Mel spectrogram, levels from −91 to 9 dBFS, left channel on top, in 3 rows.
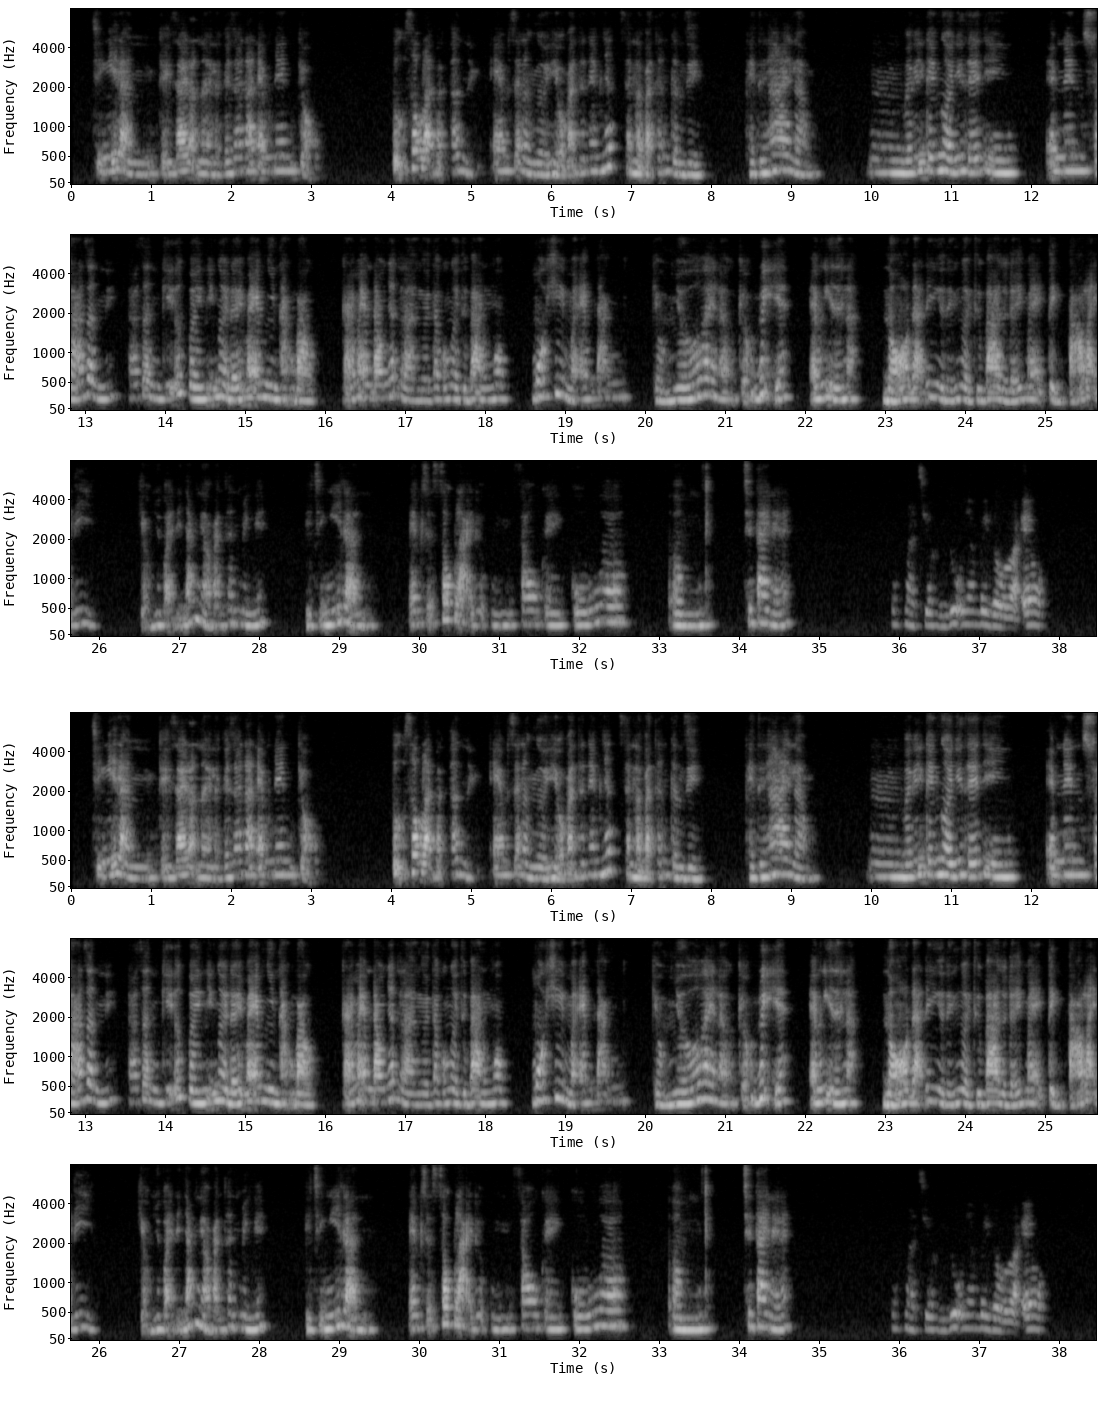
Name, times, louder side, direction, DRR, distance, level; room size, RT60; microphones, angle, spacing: voice 1, 0.3-3.1 4.0-5.0 5.3-7.9 8.4-9.3 10.0-11.8 12.2-15.8 16.2-18.2 18.6-19.7 20.1-21.8 22.0-22.6 23.0-25.9 26.5-28.1 28.6-29.4 29.9-32.6 33.1-33.7 34.1-34.6, right 2 dB, 70° right, 1.6 m, -24 dB
voice 2, 35.9-37.8, left 1 dB, 40° left, 1.2 m, -30 dB
4.1 x 4.0 x 3.3 m
head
